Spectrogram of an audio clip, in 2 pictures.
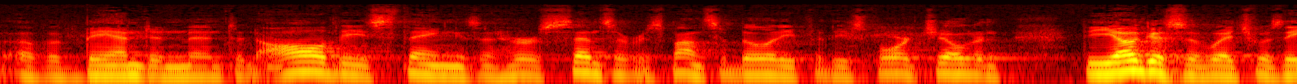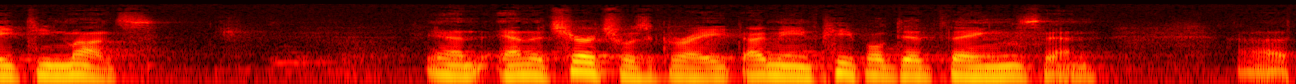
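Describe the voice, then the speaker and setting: A man's voice: medium pitch, vocal fry. A middle-aged male pastor preaching a sermon in a conversational storytelling way, rising to emphatic points. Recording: long hall reverb.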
